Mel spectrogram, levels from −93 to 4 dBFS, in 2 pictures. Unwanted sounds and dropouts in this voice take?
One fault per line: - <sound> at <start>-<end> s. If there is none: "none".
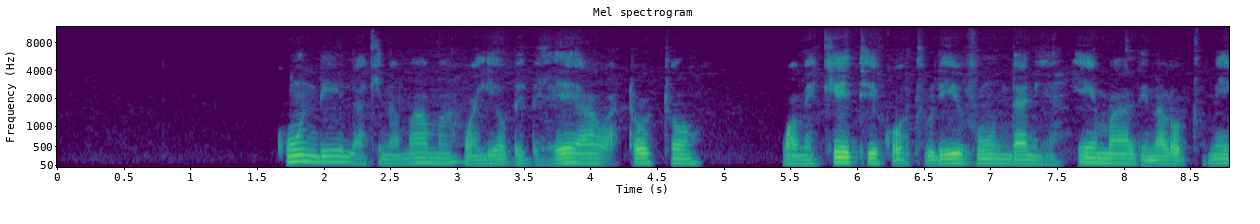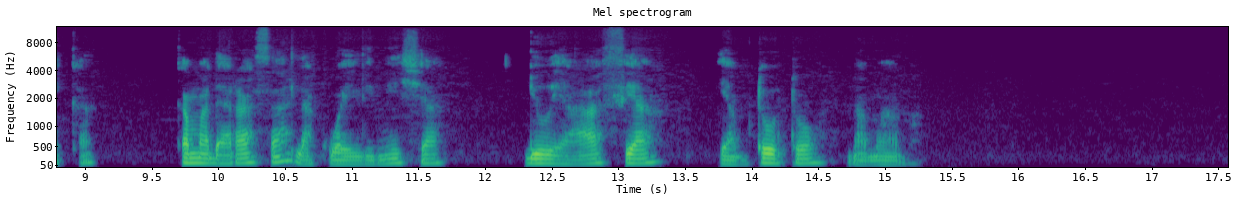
none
